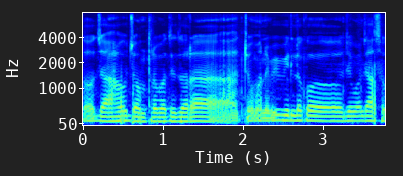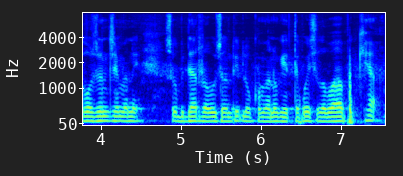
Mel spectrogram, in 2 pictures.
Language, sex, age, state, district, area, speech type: Odia, female, 18-30, Odisha, Kendujhar, urban, spontaneous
